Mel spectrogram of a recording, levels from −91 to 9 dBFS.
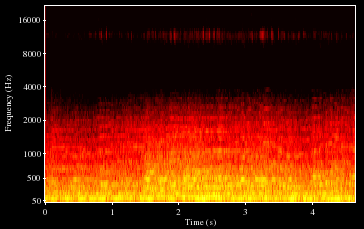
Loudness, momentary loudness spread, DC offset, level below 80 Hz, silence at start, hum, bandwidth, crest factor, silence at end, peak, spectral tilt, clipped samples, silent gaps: -20 LUFS; 5 LU; under 0.1%; -34 dBFS; 0 s; none; 2.6 kHz; 14 dB; 0 s; -6 dBFS; -13 dB/octave; under 0.1%; none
